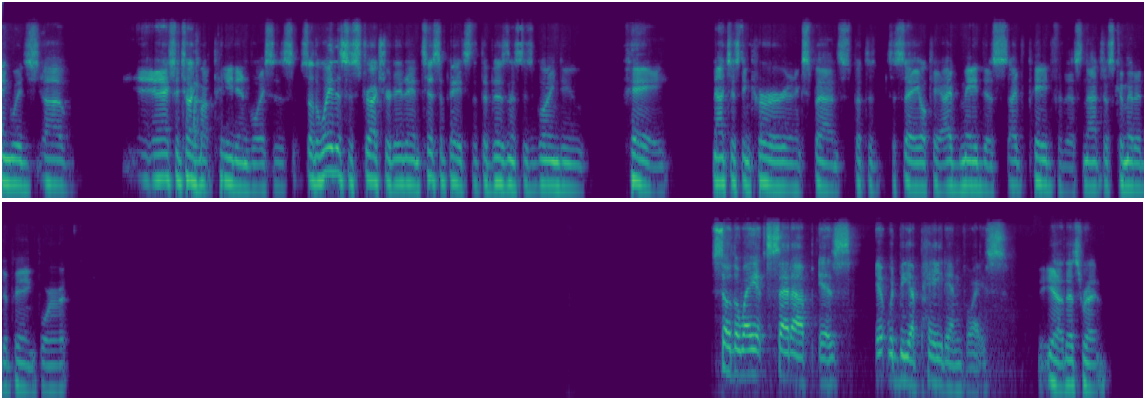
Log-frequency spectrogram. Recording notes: University Heights City Council Meeting of August 9, 2022 was held on Zoom.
